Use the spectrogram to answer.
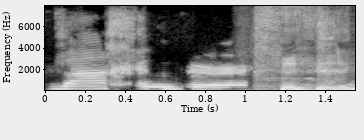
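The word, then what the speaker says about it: Wagenbuur: I probably mispronounced his name. – Wachenberg. – Exactly.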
